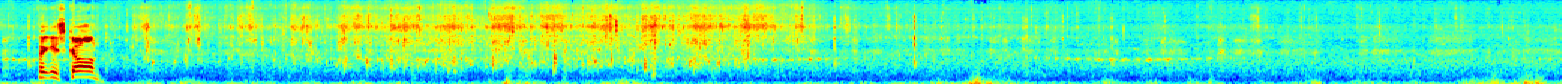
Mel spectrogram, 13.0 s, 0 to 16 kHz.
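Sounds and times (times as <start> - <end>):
sea water sloshing at shore: 0.8 - 7.3.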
